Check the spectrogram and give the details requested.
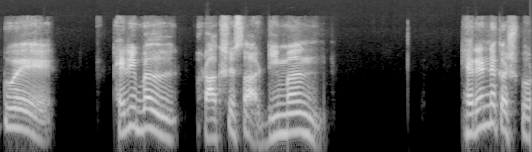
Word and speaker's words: Hiranyakashipu: he was born to a terrible Rakshasa, demon, Hiranyakashipu, right? What was his father's name? Hiranyakashipu. It doesn't matter. Mr. A, difficult to pronounce.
